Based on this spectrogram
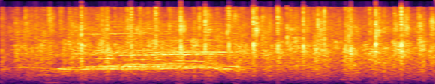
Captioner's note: audience applauding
